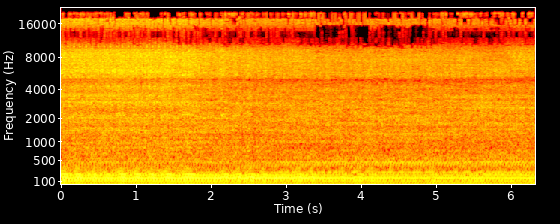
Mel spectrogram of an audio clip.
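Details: Yamaha R6 RJ11 at idle; coarse uneven mechanical clatter over exhaust note, weird noise of unconfirmed source: abnormal engine noise.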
